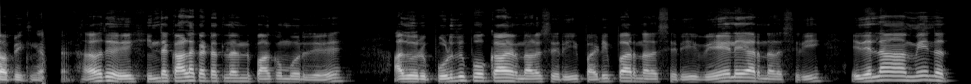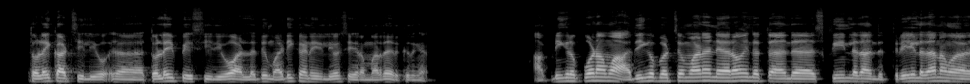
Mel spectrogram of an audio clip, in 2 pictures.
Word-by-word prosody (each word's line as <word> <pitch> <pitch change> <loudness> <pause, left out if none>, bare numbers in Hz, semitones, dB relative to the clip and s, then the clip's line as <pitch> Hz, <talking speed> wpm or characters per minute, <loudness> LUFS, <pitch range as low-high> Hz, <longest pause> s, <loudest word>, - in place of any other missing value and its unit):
டாபிக்ங்க. 110 -3 +2 0.4
அதாவது, 170 +2 +4 0.4
இந்த 145 +3 +1
காலகட்டத்தில 155 -3 +4
இருந்து 150 -1 -5
பார்க்கும்பொழுது, 130 -5 -2 0.8
அது 135 - +5
ஒரு 130 - +2
பொழுதுபோக்கா 160 +3 +3
இருந்தாலும் 135 -1 0
சரி, 120 -1 -3 0.2
படிப்பா 145 +6 +1
இருந்தாலும் 130 -3 -3
சரி, 115 0 -5 0.2
வேலையா 165 +5 +4
இருந்தாலும் 125 -3 -4
சரி, 120 +4 -6 0.4
இது 145 - +2
எல்லாமே 195 0 +3
இந்த 180 -3 +1 0.6
தொலைக்காட்சியிலோ 140 -4 -1 0.2
ஆ - - -2 0.3
தொலைபேசிலயோ 135 -4 -2
அல்லது 115 +4 -5
மடிக்கணினிலயோ 130 -1 -4
செய்ற 115 -1 -4
மாதிரி 110 +2 -5
தான் 125 - 0
இருக்குதுங்க. 105 -1 -10 1.1
அப்படின்கிறப்போ, 150 - -4
நம்ம 170 -1 +1 0.2
அதிகபட்சமான 165 +4 0
நேரம், 160 +2 +3
இந்த 165 -1 -1
த - - +2
இந்த 135 0 +1 0.2
ஸ்கிரீன்ல 145 -1 -4
தான் 135 -1 +1
இந்த 115 -1 -8
திரையில 145 +3 -2
தான் 160 +1 +1
நம்ம 145 -2 0
140 Hz, 130 wpm, -23 LUFS, 125-160 Hz, 1.1 s, அது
